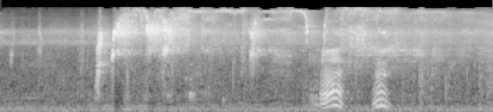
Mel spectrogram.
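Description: Long-tailed macaques shriek during a scuffle.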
